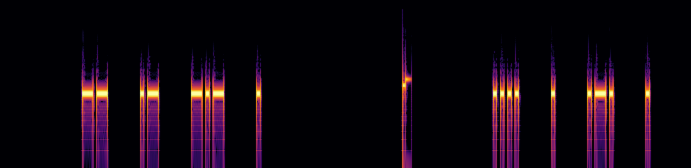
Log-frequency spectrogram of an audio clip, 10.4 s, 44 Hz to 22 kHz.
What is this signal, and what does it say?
Morse code, heard as a keyed tone, about 22 wpm, spaced as for 12 wpm, 700 Hz. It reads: MAKE HERE
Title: 3x Character Spacing - Top 200 Words - 22wpm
